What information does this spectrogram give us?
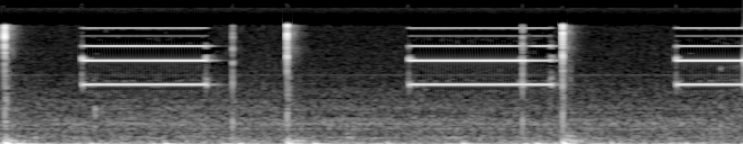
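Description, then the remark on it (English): A multimeter continuity tester, set to its buzzer mode, beeps three times as its probes are clicked together. Each steady, shrill electronic tone lasts about a second and follows a sharp click after a short delay. Clear, with no talking. “I mean, it's a noticeable second or second and a half before it decides it wants to beep.”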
